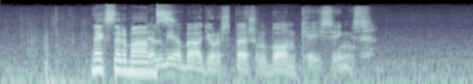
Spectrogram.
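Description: A young man asks a question calmly.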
